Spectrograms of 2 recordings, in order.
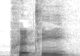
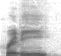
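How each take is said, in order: First: The middle consonant is a crisp, true T. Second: The middle consonant is a soft, fast D-like tap. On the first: "many students will say words like" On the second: "Instead, we say"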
